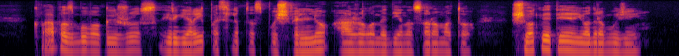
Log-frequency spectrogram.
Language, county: Lithuanian, Panevėžys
